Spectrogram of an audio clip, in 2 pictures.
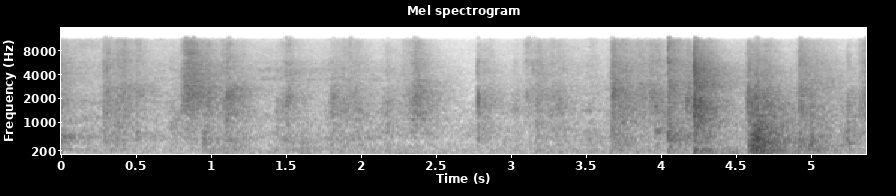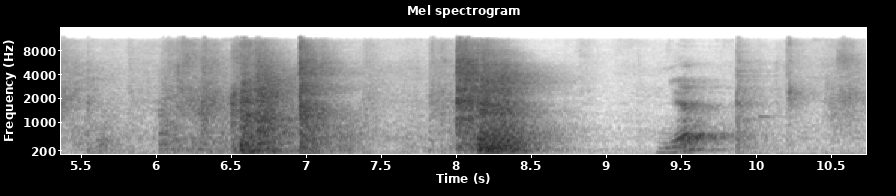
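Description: Hand-to-body strikes, a kick and bare footwork on a mat during a silat partner drill: a string of slaps, thuds and rustles, the loudest bursts coming in a cluster about two-thirds of the way in as the partner is taken down.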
